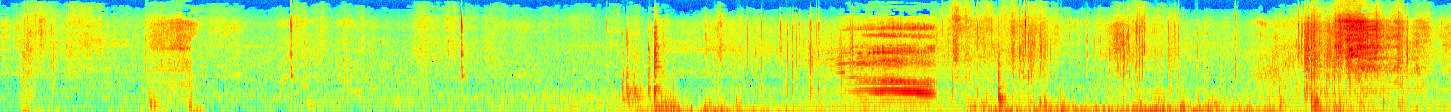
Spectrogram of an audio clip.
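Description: A small john boat being pushed over a grassy bank, its hull scraping and rumbling across the ground from about halfway through. A short wavering higher sound comes in the middle of the scraping.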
